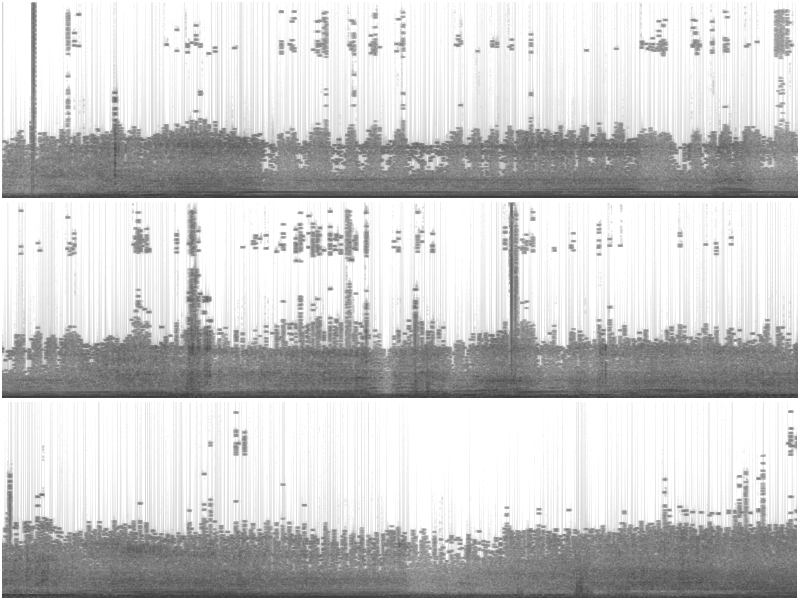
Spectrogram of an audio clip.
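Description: Demolition-derby minivan's engine heard from inside its stripped cabin, revving up about two seconds in and held at high revs, dropping and revving up and down again around the middle, then held high once more before falling away near the end.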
